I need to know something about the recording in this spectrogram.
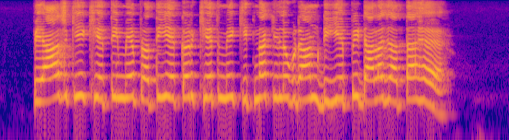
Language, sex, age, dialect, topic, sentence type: Magahi, female, 18-24, Southern, agriculture, question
